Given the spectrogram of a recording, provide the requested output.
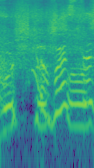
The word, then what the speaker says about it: Worcester: You pronounce it. Worcester sauce.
